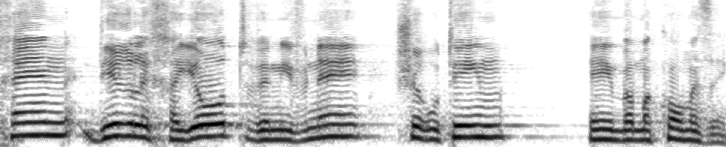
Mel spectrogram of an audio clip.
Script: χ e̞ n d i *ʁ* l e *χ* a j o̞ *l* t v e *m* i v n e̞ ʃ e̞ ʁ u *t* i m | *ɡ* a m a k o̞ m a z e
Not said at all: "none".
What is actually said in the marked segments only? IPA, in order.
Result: ʁ, χ, none, m, t, b

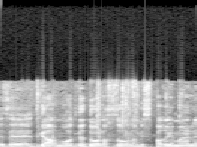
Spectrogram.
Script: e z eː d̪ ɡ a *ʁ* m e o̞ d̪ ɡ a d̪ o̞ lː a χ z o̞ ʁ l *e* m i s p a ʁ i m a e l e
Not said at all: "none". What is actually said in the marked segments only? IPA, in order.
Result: ʁ, a

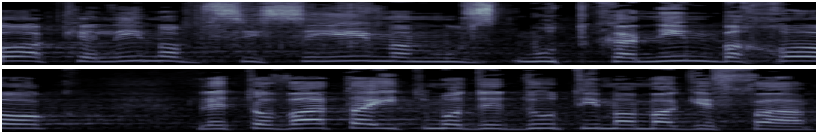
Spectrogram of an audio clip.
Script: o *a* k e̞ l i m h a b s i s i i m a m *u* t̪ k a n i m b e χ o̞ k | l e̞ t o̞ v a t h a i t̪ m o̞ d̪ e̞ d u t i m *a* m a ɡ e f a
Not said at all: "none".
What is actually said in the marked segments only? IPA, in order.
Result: a, u, a

